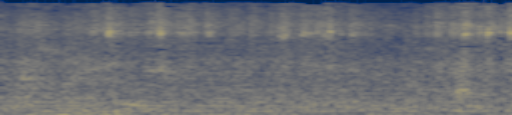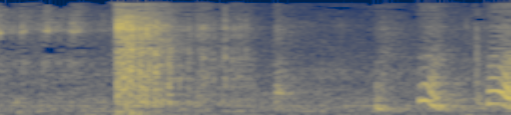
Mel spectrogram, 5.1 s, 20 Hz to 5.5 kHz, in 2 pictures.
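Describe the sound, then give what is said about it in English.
Eight six-sided dice are rolled together for a damage roll in a Star Wars Saga Edition tabletop role-playing game. A sharp burst of clattering comes first, then a few scattered clicks as the dice settle, with no talk. “Roll damage. 8d6. Here's 8d6.”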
